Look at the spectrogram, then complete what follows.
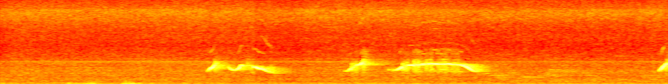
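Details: Cockatiel singing a few whistled phrases, a warbling double note then a longer level whistle falling at the end, with a brief low rumble early on and constant background hiss.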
